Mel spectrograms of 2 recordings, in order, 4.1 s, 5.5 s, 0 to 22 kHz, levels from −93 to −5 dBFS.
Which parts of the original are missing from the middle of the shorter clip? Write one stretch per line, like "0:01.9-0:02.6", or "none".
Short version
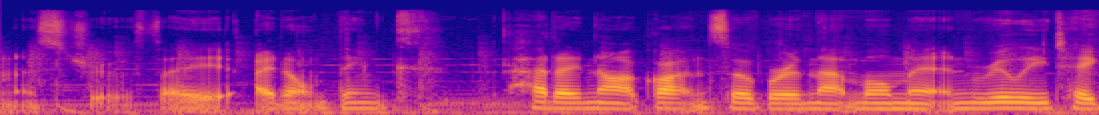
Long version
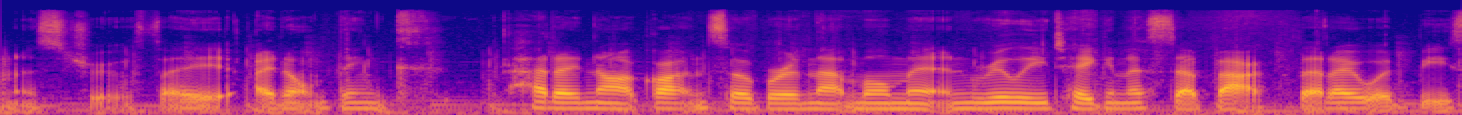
none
